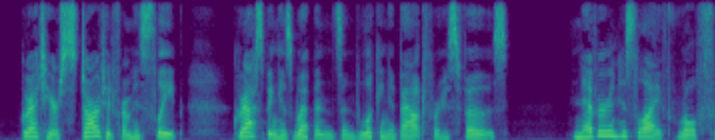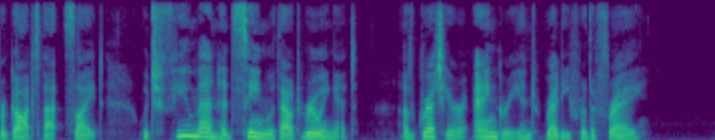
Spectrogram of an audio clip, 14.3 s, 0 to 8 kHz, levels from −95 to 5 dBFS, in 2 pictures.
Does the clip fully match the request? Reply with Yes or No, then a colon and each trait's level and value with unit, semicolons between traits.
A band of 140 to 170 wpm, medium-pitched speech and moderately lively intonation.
No: average, 160 wpm; high, 210 Hz; average, 3.1 semitones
